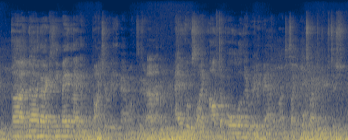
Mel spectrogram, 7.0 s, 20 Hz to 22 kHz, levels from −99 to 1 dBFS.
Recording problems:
off-mic speech; far
room echo; noticeable; dies away in 1.1 s
wind noise on the microphone; occasional gusts; 10 dB below the speech
uneven, jittery; strongly; from 0.5 to 6.5 s

